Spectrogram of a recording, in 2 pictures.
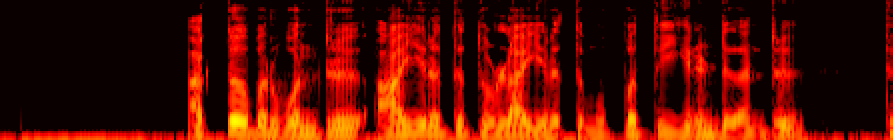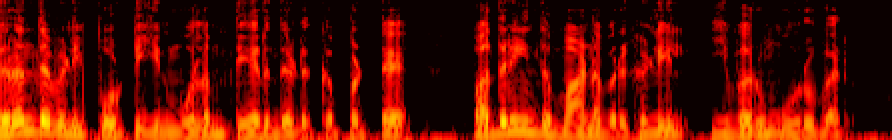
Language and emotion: Tamil, neutral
